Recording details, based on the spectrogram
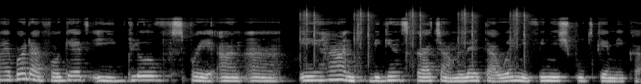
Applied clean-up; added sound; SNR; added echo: none; Camera; 18 dB; none.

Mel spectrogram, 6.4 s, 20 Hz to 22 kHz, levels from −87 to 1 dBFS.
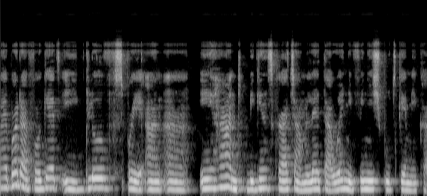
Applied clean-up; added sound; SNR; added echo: none; none; none; none.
